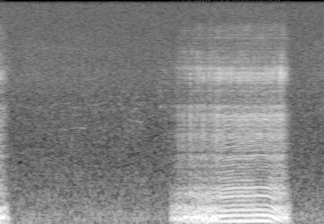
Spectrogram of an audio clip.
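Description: A single loud, rough, rattling snore on the in-breath after a quiet pause; heavy snoring.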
